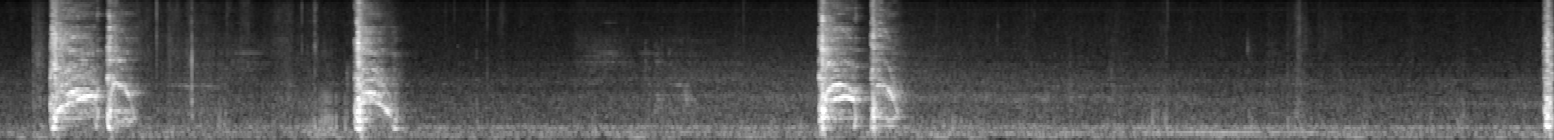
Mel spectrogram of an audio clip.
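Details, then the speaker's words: Three bouts of harsh, wet-sounding coughing, each one or two bursts, separated by quiet pauses in a small room. The cough occurs every morning, with phlegm; the person attributes it to lungs exposed to frequencies. Productive cough. "I think that cough has to do with my lungs being targeted frequencies. Because I noticed I started getting that cough in the morning, and usually I'm coughing phlegm."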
